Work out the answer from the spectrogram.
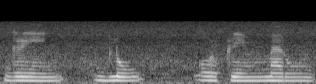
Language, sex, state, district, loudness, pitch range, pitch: Hindi, female, Haryana, Jhajjar, -15 LUFS, 175-180 Hz, 175 Hz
